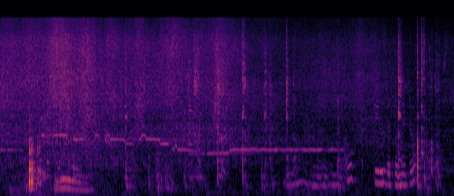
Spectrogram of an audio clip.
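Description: Chopped tomatoes and curd sizzling in hot oil in a steel kadai, with a steel spatula scraping and clicking against the pan as they are stirred. The sizzle is loudest at first and dies down as the tomatoes cool the oil, while the spatula clicks stand out more towards the end.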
